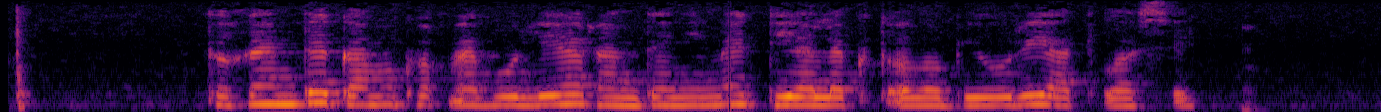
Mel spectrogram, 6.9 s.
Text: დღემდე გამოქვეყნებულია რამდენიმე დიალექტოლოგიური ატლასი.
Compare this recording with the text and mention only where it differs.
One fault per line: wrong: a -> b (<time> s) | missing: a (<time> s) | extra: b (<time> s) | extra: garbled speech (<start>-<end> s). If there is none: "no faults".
no faults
